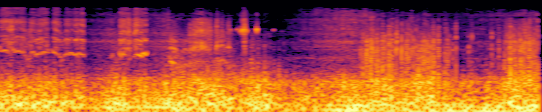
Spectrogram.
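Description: Wind rushing over the microphone of a camera riding on a moving ATV, with the ATV's engine running underneath as it drives across sand.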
